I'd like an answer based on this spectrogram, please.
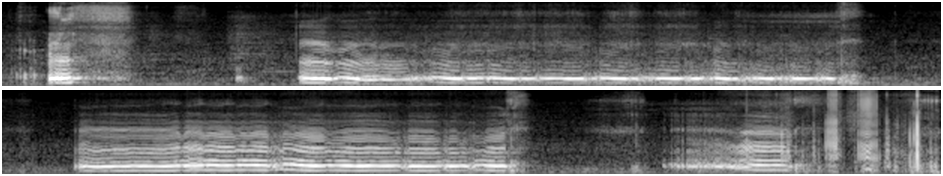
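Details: Indoors, a female Boxer acting strange gives two long, steady, wavering moans, each lasting about four seconds with a quiet gap between them, then short whimpers and sniffs close to the microphone.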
